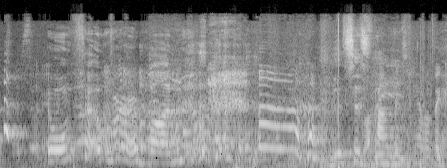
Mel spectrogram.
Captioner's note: all laughing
